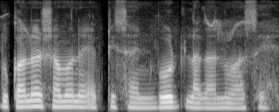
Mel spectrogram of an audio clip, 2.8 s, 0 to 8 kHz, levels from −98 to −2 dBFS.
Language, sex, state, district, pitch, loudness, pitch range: Bengali, male, Assam, Hailakandi, 140 Hz, -19 LUFS, 125-150 Hz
